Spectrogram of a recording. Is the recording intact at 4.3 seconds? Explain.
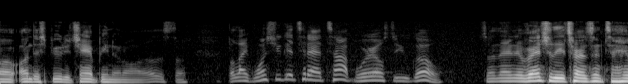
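No. At 4.3 seconds the speech and the background noise are swelling together, partway through an automatic gain rising that runs from 1.09 to 5.14 s. After the input dropped by about 15 dB, as the talker moved away, the gain control slowly added about 7 dB.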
